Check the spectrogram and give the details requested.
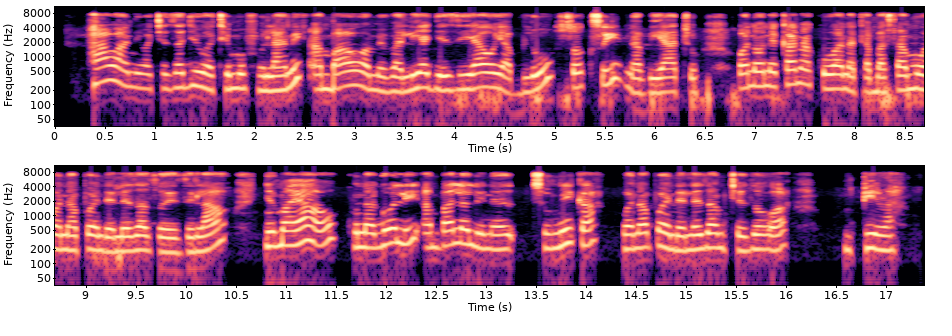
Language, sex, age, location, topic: Swahili, female, 18-24, Kisumu, government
